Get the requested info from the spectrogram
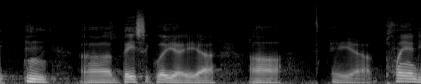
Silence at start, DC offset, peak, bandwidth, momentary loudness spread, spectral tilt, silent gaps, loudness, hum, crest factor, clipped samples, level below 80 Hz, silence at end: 0 s; under 0.1%; -10 dBFS; 13.5 kHz; 12 LU; -7 dB/octave; none; -28 LUFS; none; 18 dB; under 0.1%; -50 dBFS; 0 s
